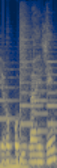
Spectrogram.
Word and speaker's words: 悦凱陣: It's pronounced Yorokobi Gaijin.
